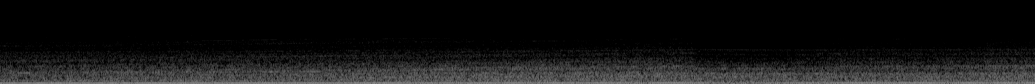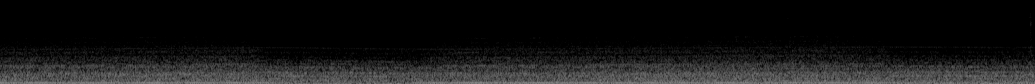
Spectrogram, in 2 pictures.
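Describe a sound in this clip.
A bus engine hums steadily while driving, rising and falling with speed.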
